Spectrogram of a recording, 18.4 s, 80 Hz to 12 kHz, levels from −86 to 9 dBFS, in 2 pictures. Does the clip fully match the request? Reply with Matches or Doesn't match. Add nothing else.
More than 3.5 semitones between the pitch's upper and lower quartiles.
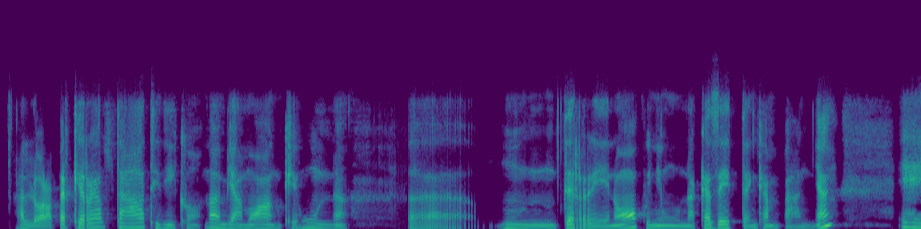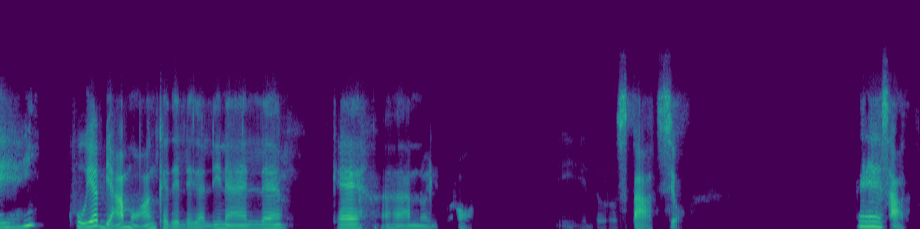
Matches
